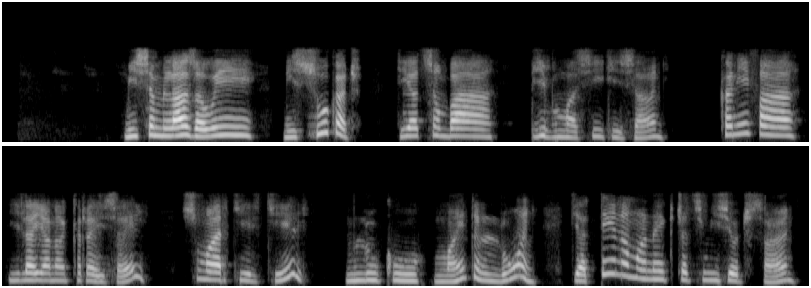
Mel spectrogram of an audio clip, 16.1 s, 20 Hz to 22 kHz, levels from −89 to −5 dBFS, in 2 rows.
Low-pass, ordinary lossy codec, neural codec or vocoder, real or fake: 5.4 kHz; AAC, 32 kbps; codec, 44.1 kHz, 3.4 kbps, Pupu-Codec; fake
